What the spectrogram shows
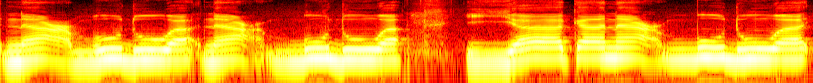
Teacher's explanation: আচ্ছা, এখানে আরেকটা ভুল আমাদের হয়, সেটা হচ্ছে বুদু ওয়া। বু বলার সময় আমরা ঠোঁট গোল করি না, ফলে বুটা বো শোনা যায়, ওকারের মতো বাংলা।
